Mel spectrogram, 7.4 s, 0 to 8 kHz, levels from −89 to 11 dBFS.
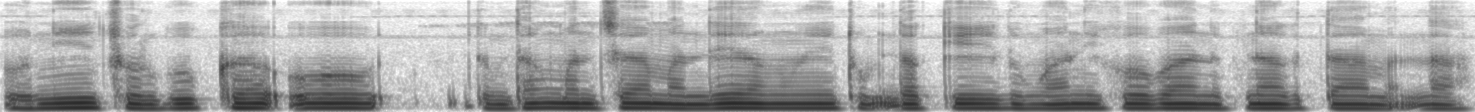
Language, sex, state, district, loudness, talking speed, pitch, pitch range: Garo, male, Meghalaya, South Garo Hills, -12 LUFS, 75 wpm, 115 Hz, 110-120 Hz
